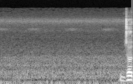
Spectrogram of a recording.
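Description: A pause in a man's speech: faint steady high-pitched background sound with soft short chirps about twice a second. His voice starts again near the end.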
